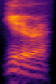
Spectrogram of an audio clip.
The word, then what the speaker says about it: Ghidorah: Hold on, give me the pronunciation again. Ghidorah.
